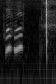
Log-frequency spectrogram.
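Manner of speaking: playful cheer. Real, not acted. Cheering daughter's permit.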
